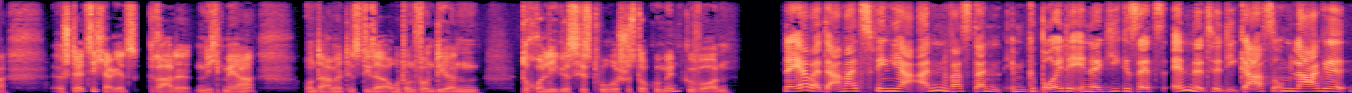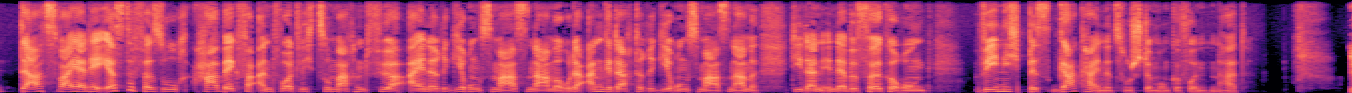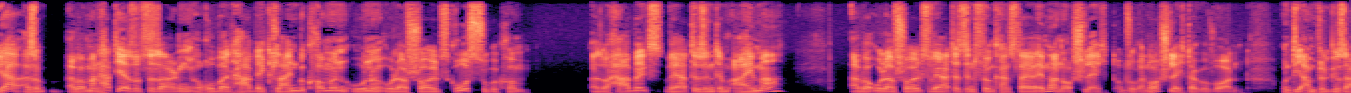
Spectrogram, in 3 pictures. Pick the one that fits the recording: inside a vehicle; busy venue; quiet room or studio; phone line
quiet room or studio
